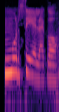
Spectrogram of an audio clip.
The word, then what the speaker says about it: Murcielago: And yes, that is the correct way to say it. Murcielago.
